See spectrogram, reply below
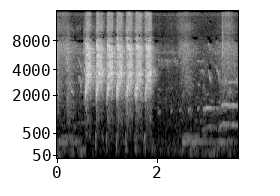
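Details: Grey-cheeked bulbul in full, lively song in a 'beset ngepik' style: a run of about eight harsh, buzzy chattering bursts in quick succession, then a pause with a faint whistled note.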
